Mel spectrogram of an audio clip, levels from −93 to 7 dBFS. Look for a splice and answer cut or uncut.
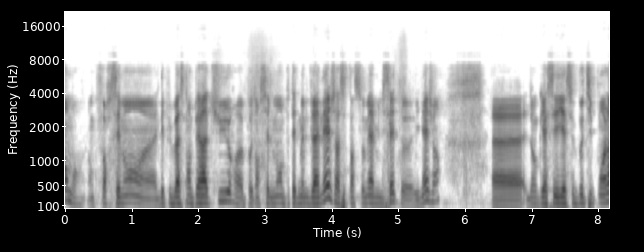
uncut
